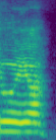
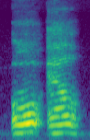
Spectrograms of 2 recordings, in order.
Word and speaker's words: Olga: I'm mispronouncing her name a little bit. Olga. The spelling of her name is Olga. How you like it said is Olya.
